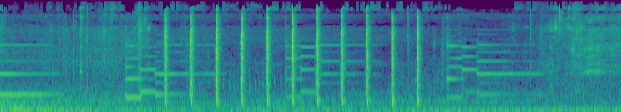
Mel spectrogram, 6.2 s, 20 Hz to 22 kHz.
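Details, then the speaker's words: 2012 Ford Raptor (Gen 1, common on 2009-14 F-150s) blend door actuator: rapid even clicking about four times a second from behind the dash for several seconds over low idle, sometimes lasting a minute; fixed by replacing the blend doors. "didn't do it very many times this time but sometimes it's like a minute straight sometimes it's one or two so we're going to fix that it's the blend doors"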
